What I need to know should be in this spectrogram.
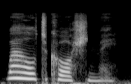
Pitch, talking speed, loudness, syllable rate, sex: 215 Hz, 185 wpm, -15 LUFS, 4.5 syllables/s, female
